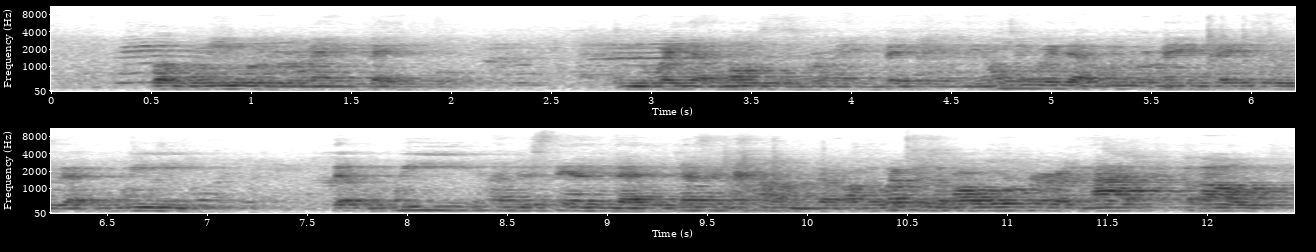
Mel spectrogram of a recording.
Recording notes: Once Again we apologize for the poor audio quality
